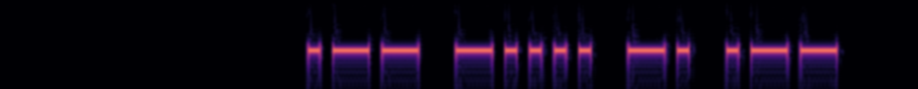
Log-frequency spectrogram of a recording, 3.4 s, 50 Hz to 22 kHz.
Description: Morse code, heard as a keyed tone, about 25 wpm, 700 Hz. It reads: W6NW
